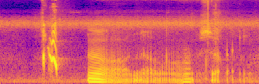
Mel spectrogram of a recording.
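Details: Hiccup: a sharp, brief gulping hiccup, then a short voiced sound and quiet room noise.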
